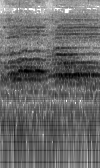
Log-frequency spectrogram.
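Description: A mixed choir of girls and boys singing long held chords, the chord changing about a second in.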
